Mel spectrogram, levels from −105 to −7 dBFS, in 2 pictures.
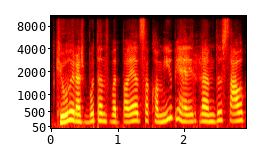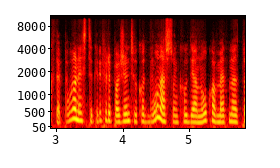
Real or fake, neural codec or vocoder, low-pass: fake; codec, 16 kHz in and 24 kHz out, 0.6 kbps, FocalCodec, streaming, 2048 codes; 9.9 kHz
